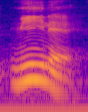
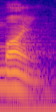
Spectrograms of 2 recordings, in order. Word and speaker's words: Mine: And my family name is Mine. It's not mine. It's so my it's not my my sushi, but so it's meaning the pronunciation is Mine. So in fact, it's Mine in Japanese.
